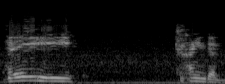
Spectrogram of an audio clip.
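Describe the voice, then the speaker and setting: A man running a tabletop game as game master, narrating casually and haltingly with dry, understated humour. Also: fairly high pitch, bright, forceful tone, poor audio.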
